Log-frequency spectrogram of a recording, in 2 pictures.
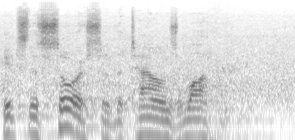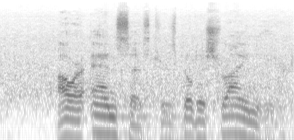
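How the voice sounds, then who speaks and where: An actor playing a sober, plain-spoken townsman in a video game, measured and earnest. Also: on the low side, long reverb tail, noisy background. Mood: resolute, solemn. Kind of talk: video game cutscene acting.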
